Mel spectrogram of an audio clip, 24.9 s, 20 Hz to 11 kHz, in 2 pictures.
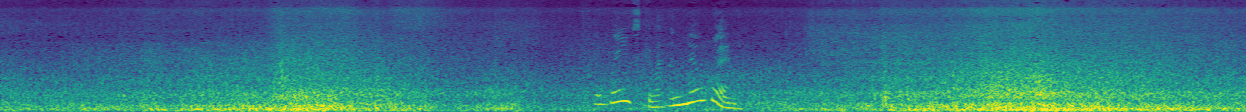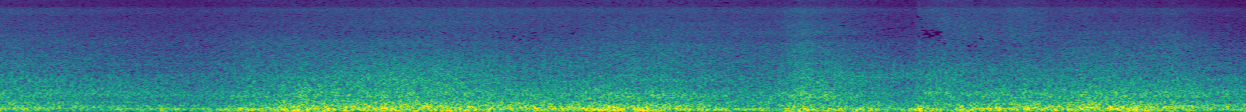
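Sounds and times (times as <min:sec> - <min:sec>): sea waves breaking on shore: 0:00.0 - 0:24.9.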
